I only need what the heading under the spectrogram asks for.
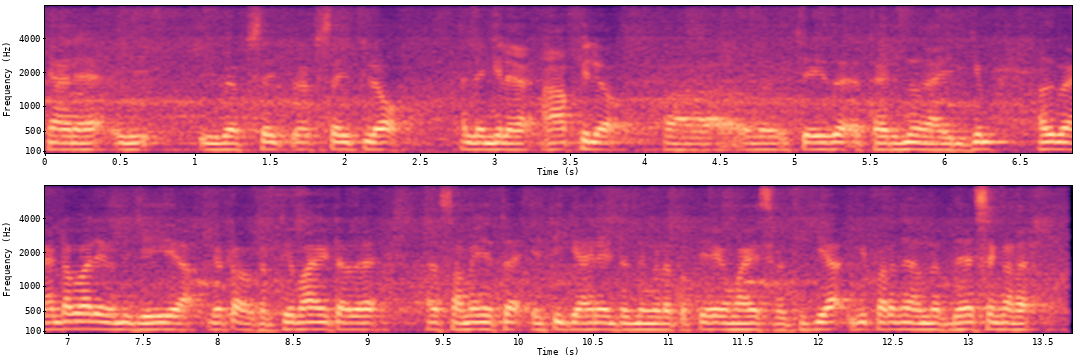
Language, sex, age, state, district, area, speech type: Malayalam, male, 60+, Kerala, Kottayam, rural, spontaneous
